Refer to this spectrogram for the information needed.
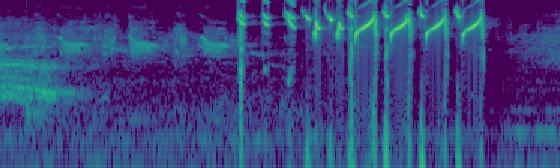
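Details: Himalayan goldfinch singing: after faint soft notes, a rapid burst of bright twittering notes, many sweeping sharply upward, about a dozen in under two seconds, then silence.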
